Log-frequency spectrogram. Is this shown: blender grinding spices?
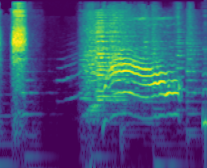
no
